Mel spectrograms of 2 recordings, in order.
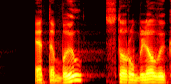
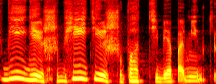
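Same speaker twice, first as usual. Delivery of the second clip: very high, furious cry; shouting at everyone; 8 semitones higher than usual. Acted. Katerina berating the onlookers, shrill furious cry. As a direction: berate the crowd.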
